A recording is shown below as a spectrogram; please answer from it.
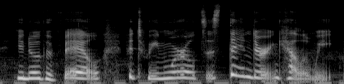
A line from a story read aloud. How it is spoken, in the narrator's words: she sobbed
